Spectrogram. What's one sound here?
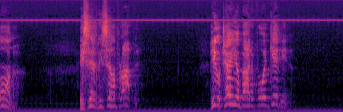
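A man preaches with animation into a microphone, in short emphatic phrases.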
